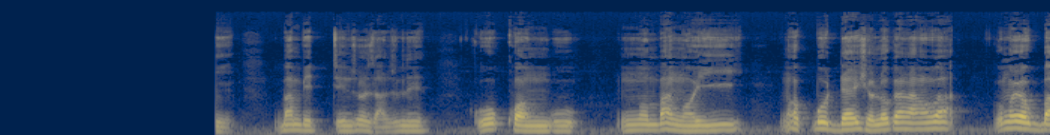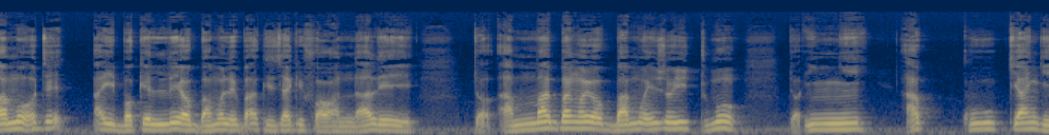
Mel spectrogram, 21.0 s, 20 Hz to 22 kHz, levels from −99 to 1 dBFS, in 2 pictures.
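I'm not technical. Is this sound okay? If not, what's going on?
No. For the first 2.16 seconds there is an audio dropout to silence. The input was most likely lost briefly, perhaps through a loose connection or an accidental mute, while the recording kept running and filled that stretch with silence. So the clip opens with total emptiness, not even faint background noise, and the speech only starts at 2.16 seconds. Anything said during that opening gap was never captured.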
